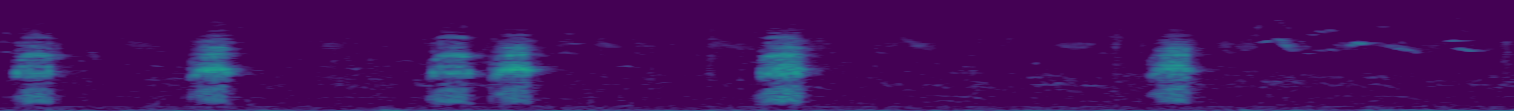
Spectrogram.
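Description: Guianan toucanet giving six harsh, croaking grunts at irregular intervals, one to two seconds apart, with faint high chirps from insects or small birds behind.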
